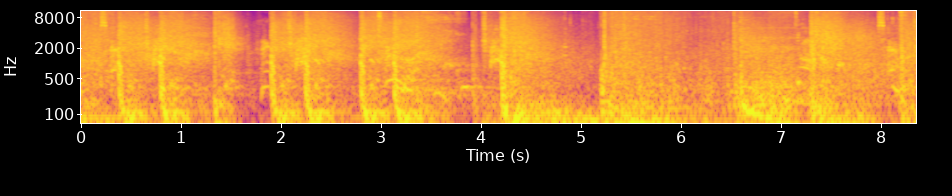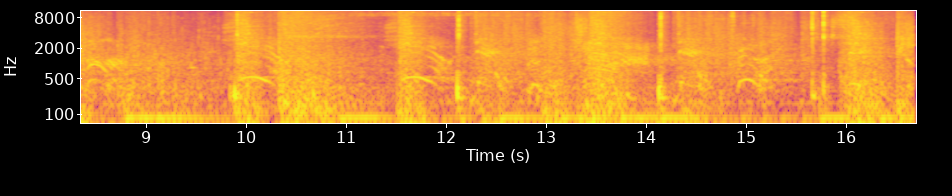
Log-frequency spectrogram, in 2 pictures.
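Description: Punches and kicks land with sharp thuds and cracks.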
